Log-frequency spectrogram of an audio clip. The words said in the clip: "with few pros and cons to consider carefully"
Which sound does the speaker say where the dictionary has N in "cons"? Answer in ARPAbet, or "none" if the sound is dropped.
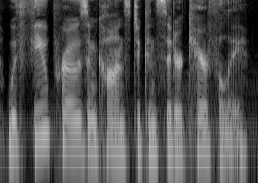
N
